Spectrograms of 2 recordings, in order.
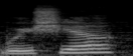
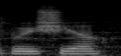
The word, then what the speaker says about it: wuxia: Is it wuxia? Yeah, when I put it in Google Translate and, like, have the Chinese, voice say it, that's how they say it. I'm pretty sure that's just... I'm pretty sure that's right. I've always heard it as wuxia.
